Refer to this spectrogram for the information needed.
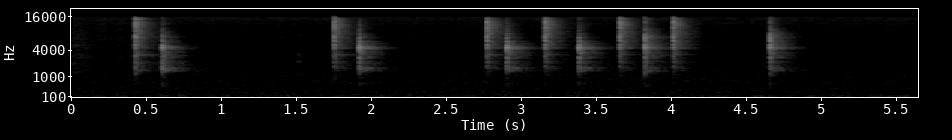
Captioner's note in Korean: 스위치 딸깍 거리는 소리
